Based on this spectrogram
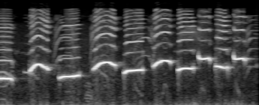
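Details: Laughingthrush song used to train another bird's voice: a string of rich, clear whistled notes, rising and falling, each about a quarter second, delivered steadily at roughly two notes per second with no other sounds.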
